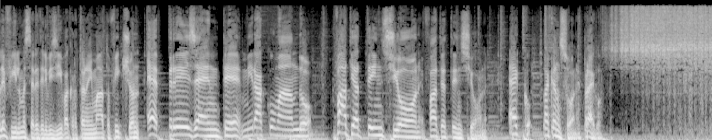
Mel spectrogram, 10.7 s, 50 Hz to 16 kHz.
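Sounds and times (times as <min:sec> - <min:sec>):
speech: 0:00.0 - 0:09.9
person imitating a rattlesnake's rattle with their voice: 0:09.0 - 0:10.6.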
